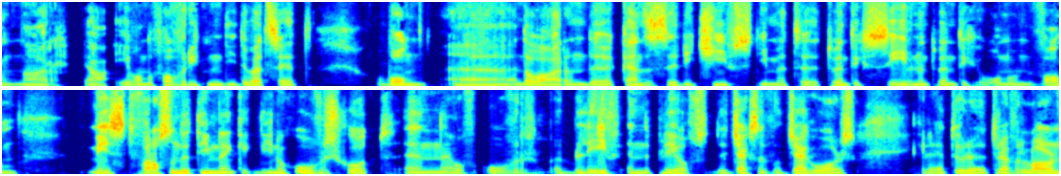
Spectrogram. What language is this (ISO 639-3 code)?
nld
